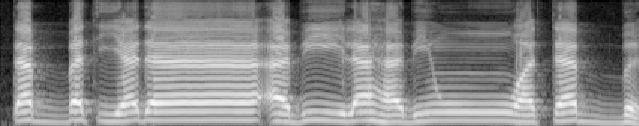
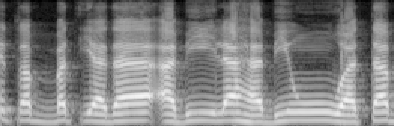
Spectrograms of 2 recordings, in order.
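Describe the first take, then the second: First: Slow, drawn-out chanted recitation of the verse; sung, Quran recitation. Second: Slow verse reading. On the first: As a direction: chant it long and slow like tilawat. (sung, قرآن کی تلاوت، آہستہ اور کھینچ کر) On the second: Recites verse slowly. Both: Shown as a demonstration.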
